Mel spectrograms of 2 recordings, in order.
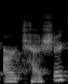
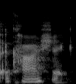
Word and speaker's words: akashic: I I keep wanting to say areshik but it's akashic.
